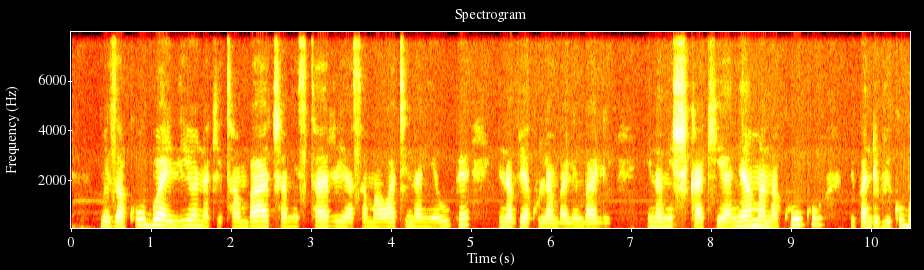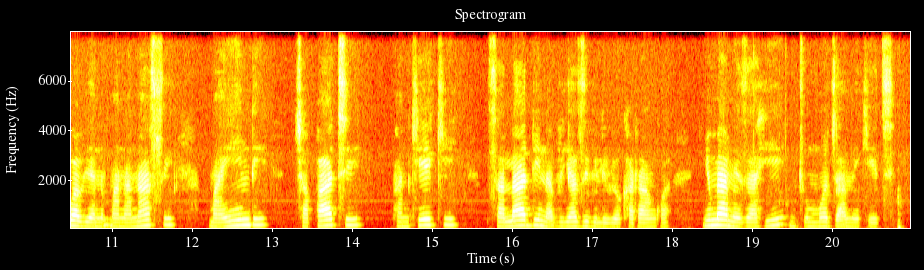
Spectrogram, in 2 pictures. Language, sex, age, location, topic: Swahili, female, 18-24, Mombasa, agriculture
